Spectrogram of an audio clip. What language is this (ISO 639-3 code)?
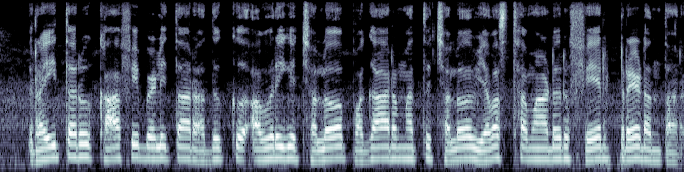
kan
